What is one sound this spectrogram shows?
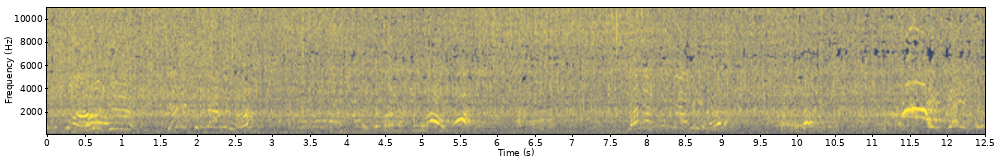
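Water fountains spray and splash steadily.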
